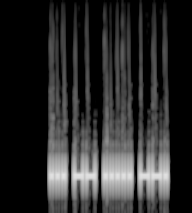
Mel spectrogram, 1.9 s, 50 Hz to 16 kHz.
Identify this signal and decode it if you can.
Morse code, heard as a keyed tone, about 40 wpm, 700 Hz. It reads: SM5G
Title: DXCC-100 Call Signs - 4 Characters - 40wpm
